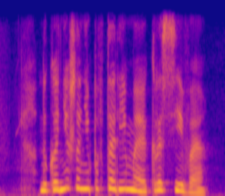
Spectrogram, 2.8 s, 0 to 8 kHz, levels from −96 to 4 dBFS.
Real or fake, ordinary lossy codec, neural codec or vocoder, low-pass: real; none; none; 7.2 kHz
